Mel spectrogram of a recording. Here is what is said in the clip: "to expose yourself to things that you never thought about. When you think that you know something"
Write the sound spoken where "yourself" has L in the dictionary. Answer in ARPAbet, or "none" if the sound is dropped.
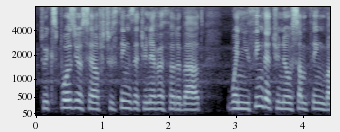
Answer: L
